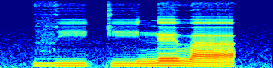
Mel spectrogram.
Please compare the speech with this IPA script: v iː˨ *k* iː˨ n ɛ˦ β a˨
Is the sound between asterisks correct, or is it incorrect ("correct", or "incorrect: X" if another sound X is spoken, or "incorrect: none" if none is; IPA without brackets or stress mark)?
correct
